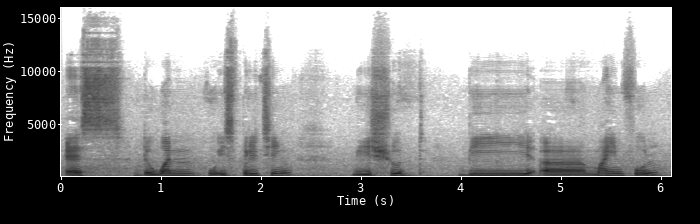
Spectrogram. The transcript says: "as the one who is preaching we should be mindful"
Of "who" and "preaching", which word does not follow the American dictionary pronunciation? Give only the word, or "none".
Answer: none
